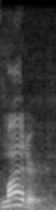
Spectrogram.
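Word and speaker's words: MITRE: it's run by or Metra I don't know what the correct pronunciation is um merer okay it is merer um and cve should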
